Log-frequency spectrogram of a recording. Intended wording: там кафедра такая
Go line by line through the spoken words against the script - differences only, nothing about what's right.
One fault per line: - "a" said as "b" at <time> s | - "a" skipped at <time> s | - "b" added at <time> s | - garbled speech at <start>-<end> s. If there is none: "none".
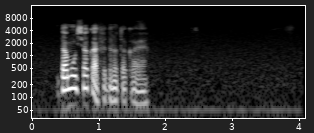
- "уся" added at 0.7 s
